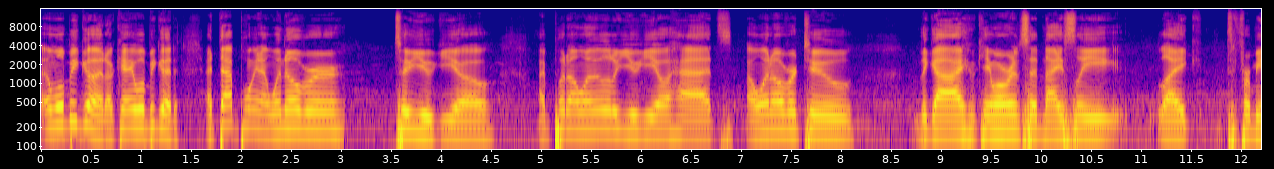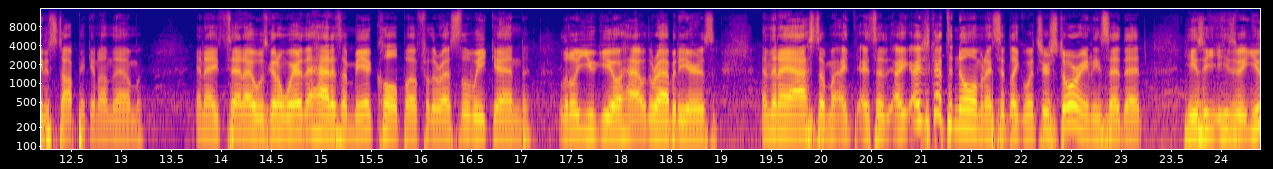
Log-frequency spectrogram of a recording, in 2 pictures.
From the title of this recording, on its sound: Geekscape at San Diego Comic Con 2023 Day 2!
